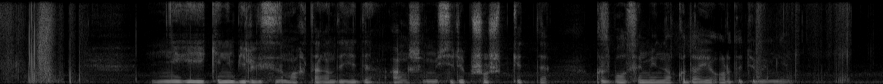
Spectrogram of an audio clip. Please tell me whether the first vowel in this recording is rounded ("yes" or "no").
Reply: no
